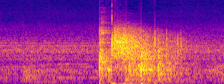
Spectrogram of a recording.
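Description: A cue ball smashes hard into a racked set of billiard balls.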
